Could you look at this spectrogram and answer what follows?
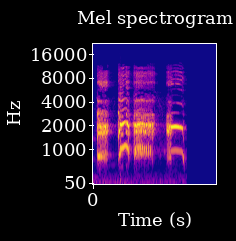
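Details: Rooster crowing in a loud, clear four-part phrase lasting about a second and a half, with a short opening note, two long ringing middle sections and a falling final note, over a quiet background.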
